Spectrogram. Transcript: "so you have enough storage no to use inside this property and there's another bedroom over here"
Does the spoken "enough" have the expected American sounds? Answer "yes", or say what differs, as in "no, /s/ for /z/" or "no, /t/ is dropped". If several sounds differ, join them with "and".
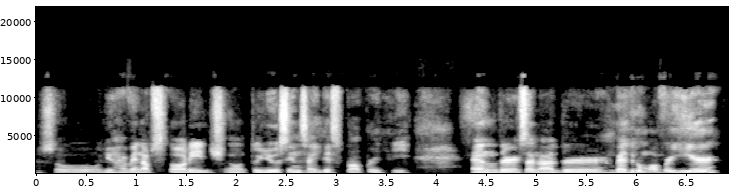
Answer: no, /p/ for /f/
